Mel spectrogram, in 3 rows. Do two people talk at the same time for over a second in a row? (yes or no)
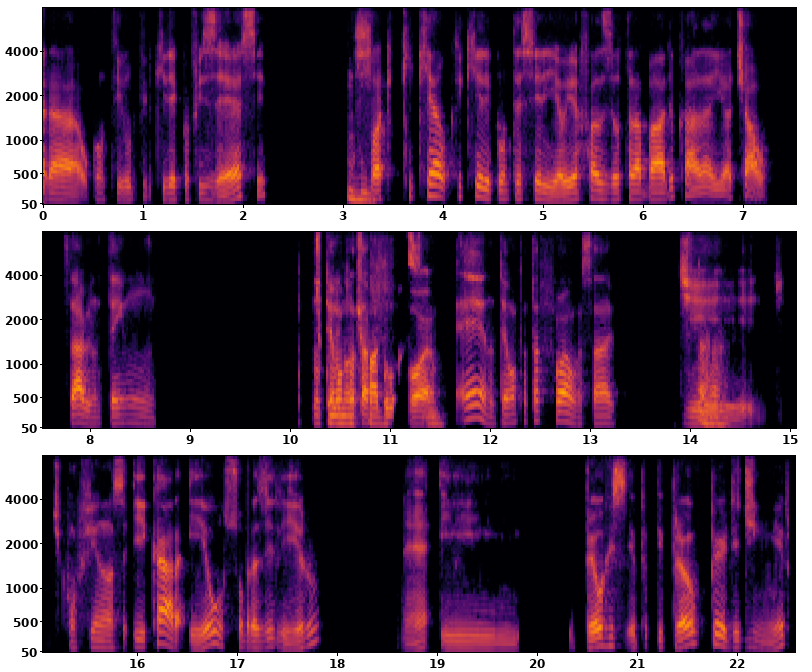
yes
